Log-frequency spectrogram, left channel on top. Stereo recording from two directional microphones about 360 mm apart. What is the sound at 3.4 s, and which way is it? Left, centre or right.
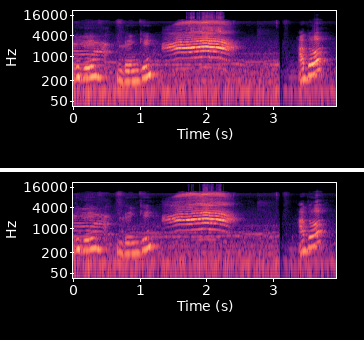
Speech, centre.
